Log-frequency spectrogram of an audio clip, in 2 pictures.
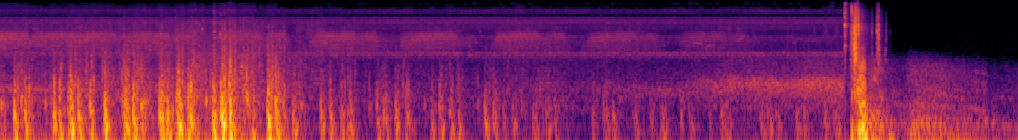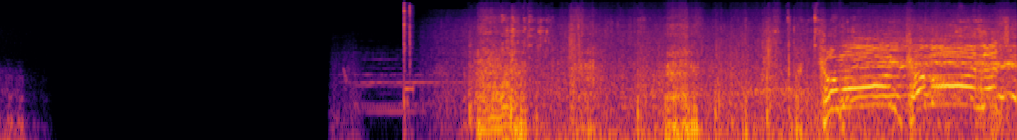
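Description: Horse hooves clip-clop on a ranch in the Red Dead Redemption video game, a rhythmic trot under scored music and talk, cut off by a brief silence before the scene resumes.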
